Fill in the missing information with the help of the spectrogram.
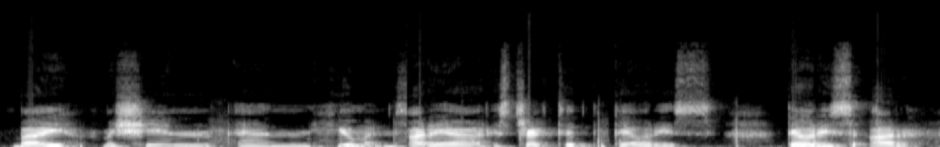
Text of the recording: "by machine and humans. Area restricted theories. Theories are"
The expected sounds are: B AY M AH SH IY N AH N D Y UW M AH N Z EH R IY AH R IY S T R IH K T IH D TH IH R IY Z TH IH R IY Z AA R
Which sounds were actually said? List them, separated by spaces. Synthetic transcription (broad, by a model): B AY M AH SH IY N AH N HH Y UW M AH N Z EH R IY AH R IY S T R IH K T IH D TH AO R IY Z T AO R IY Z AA R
